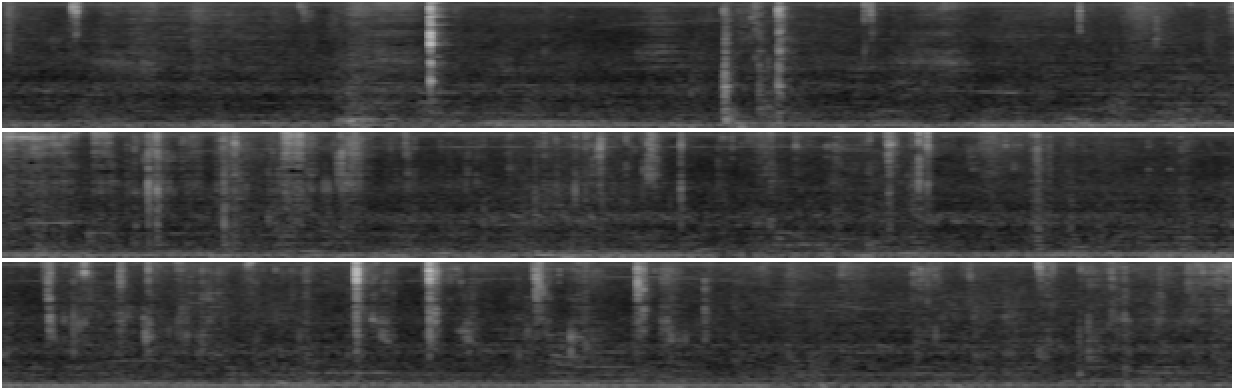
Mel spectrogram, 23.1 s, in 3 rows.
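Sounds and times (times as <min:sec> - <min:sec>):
steady low hum: 0:00.0 - 0:23.0
person chewing: 0:07.7 - 0:23.0.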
